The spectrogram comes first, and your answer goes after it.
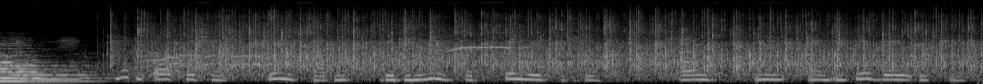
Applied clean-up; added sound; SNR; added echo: none; Applause; -3 dB; none.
